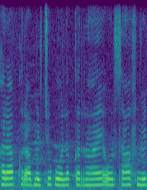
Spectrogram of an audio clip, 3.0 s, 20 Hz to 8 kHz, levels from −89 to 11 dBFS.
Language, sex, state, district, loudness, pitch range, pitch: Hindi, female, Uttar Pradesh, Budaun, -16 LUFS, 250-260 Hz, 250 Hz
